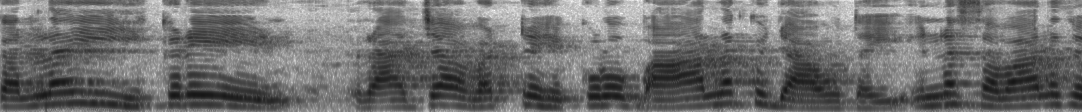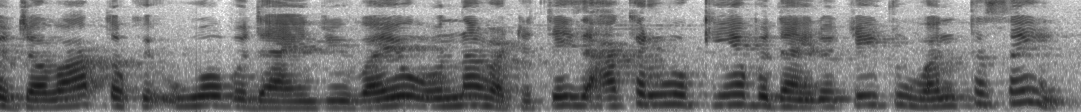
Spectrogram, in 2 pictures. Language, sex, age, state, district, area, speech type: Sindhi, female, 45-60, Madhya Pradesh, Katni, urban, spontaneous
